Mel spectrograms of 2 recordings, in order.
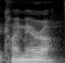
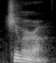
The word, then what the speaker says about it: Chimera: Right, I've got the Chimera, or Chimera, however you prefer to pronounce it.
